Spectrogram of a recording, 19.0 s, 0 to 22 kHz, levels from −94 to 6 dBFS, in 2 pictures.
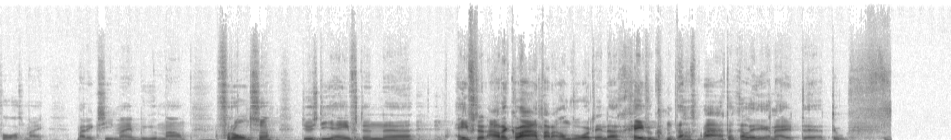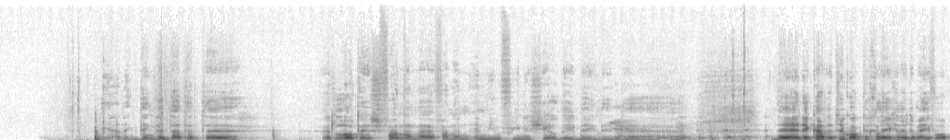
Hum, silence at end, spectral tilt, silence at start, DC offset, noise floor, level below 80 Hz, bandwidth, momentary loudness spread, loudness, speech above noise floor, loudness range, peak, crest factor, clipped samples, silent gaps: none; 0 s; -4.5 dB/octave; 0 s; under 0.1%; -72 dBFS; -82 dBFS; over 20 kHz; 22 LU; -29 LUFS; 42 dB; 17 LU; -6 dBFS; 26 dB; under 0.1%; none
